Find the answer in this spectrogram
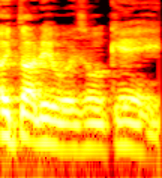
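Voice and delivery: poor put-on Russian accent. Pretending to be Russian athletes caught doping: bad Russian accent. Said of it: "That's a bad Russian impersonation".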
